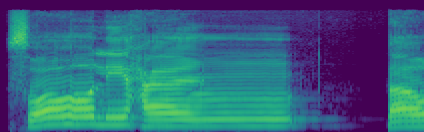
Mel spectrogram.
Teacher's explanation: হাং গুন্না হবে ইকফা গুন্না , তানবিনের পরে ইকফার হরফ তা আসছে। সলিহাং তা র জবর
